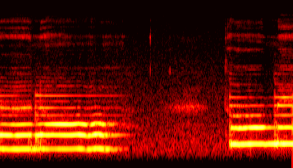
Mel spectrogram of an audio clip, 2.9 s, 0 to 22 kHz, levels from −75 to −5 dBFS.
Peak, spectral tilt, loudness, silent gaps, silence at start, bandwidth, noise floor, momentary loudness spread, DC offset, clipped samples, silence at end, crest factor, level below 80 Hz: -6 dBFS; -2.5 dB/octave; -17 LUFS; none; 0 s; 16 kHz; -46 dBFS; 8 LU; under 0.1%; under 0.1%; 0 s; 12 dB; under -90 dBFS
